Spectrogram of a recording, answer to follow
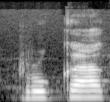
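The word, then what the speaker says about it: рука: Ruca con acento en la A.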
